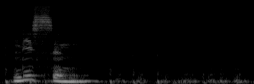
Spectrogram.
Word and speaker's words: listen: 그 다음에 흔히 잘하는 거 listen 얘도 T가 소리가 안 나죠. listen listen 아니고요.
